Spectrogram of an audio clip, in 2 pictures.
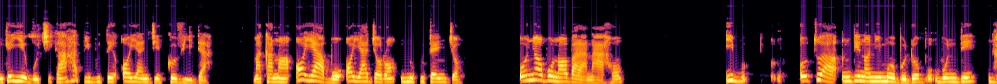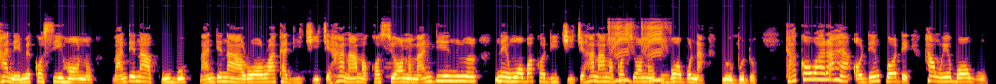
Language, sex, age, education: Igbo, female, 46-60, tertiary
